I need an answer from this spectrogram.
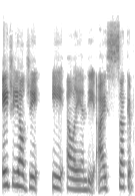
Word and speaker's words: Helgeland: Written and directed by Brian, I don't know how to pronounce this, Helgeland? Helgeland? It's Helgeland. I suck at pronunciations.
